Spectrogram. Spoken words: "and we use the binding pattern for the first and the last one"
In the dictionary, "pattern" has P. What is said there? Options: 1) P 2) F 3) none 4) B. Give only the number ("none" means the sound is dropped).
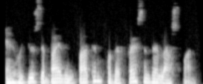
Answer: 4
